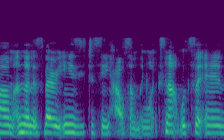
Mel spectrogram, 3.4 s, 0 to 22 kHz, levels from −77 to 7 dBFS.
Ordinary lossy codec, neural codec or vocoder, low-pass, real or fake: AAC, 32 kbps; none; 7.2 kHz; real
